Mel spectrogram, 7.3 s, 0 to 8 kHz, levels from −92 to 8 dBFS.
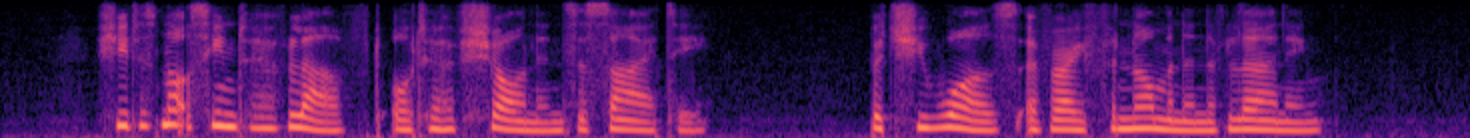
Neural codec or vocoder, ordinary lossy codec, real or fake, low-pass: none; Opus, 24 kbps; real; 7.2 kHz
